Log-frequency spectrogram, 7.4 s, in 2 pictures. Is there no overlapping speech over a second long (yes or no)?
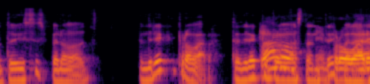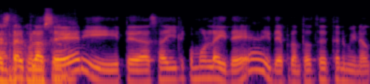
no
